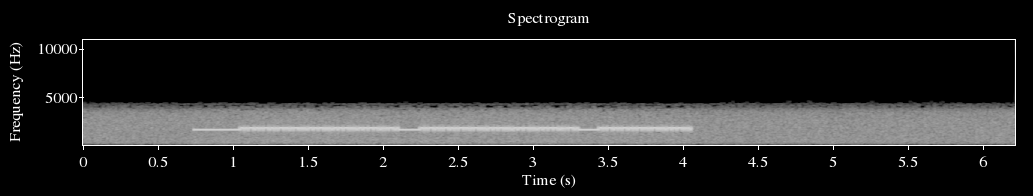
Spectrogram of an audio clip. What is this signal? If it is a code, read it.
300-baud modem data (V.21 tones), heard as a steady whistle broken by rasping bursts, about 300 baud, 200 Hz shift, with phone line noise.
